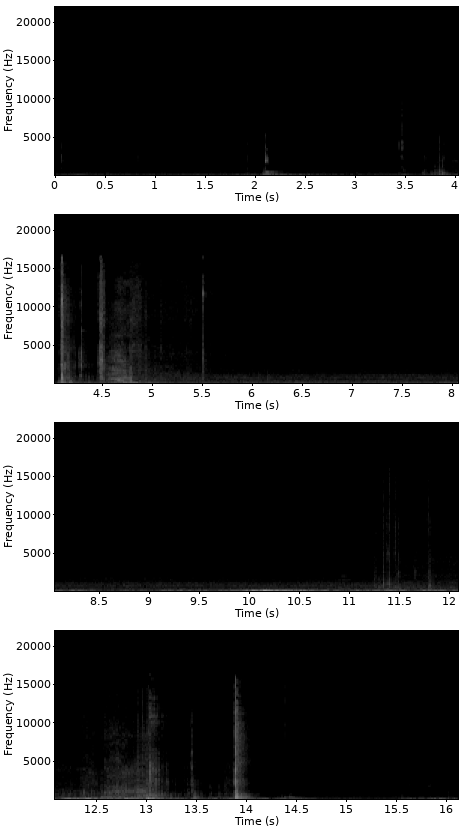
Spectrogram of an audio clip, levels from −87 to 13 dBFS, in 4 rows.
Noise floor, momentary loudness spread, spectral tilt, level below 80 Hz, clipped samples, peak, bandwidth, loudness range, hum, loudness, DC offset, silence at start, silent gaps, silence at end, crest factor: -78 dBFS; 25 LU; -4 dB/octave; -50 dBFS; under 0.1%; -20 dBFS; 15.5 kHz; 19 LU; none; -48 LUFS; under 0.1%; 2.05 s; none; 0.15 s; 26 dB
